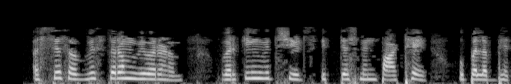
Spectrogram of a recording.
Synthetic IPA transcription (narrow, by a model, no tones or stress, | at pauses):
əsjɐsəʋːʋist̪əɾəmʋiʋəɾəɳ̃əmʋəɾkiŋɡʋid̪ɕiːʈsit̪jɐsminpaʈʰeupələbʱjet̪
